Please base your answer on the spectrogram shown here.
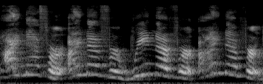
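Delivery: put-on high, childish whine of denial; mocking a boy's high whiny protest; whiny repeated denial. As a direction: keep whining it like a stubborn kid. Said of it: "he would continuously say that over and over".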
